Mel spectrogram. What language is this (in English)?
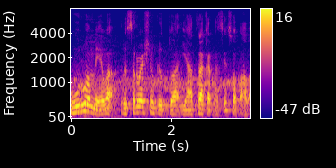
Sanskrit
